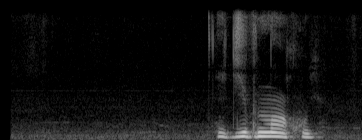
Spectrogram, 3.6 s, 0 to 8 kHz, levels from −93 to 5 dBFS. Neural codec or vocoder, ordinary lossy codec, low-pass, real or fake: none; none; 7.2 kHz; real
